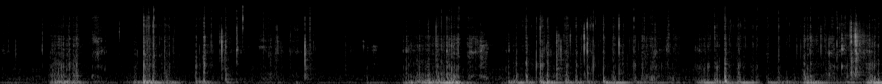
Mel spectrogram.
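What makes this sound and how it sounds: A utility knife blade cuts and scrapes a hand-sized, solid orange oval bar of soap with a green rim. The result is a series of crunchy, tearing scrapes in uneven bursts, with bright crackly detail over a dull low thump.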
